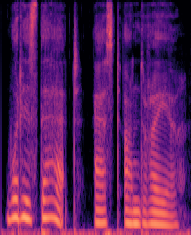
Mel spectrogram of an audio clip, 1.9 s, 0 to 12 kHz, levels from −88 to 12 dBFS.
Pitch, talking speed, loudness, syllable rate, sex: 200 Hz, 155 wpm, -16 LUFS, 4.1 syllables/s, female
